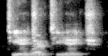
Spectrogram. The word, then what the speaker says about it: Thoth: english letters we use t-h-o-t-h uh countless the scholars who figured out ancient egyptian writing and have approximated the pronunciation think that that is the closest to it t-h-o-t-h being thoth but remember we're talking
